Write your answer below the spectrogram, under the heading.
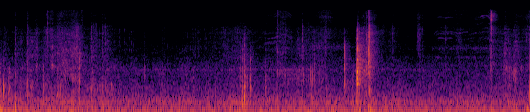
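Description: Paper pages of a printed instruction booklet being flipped and handled: a few short rustles of paper, the sharpest about three and a half seconds in.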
